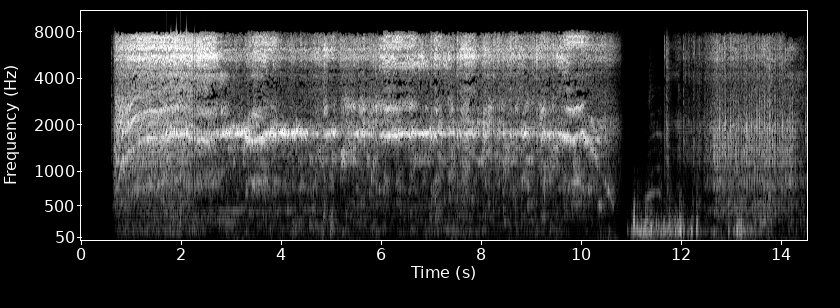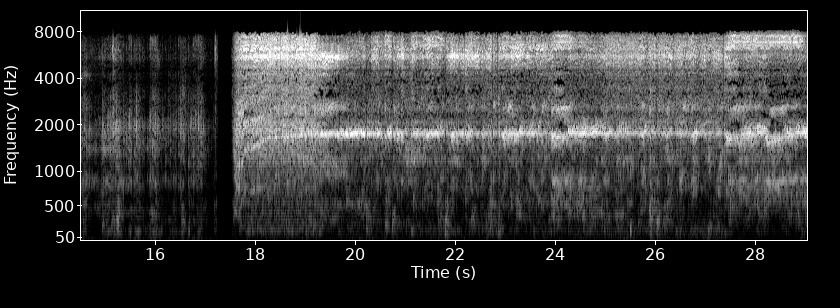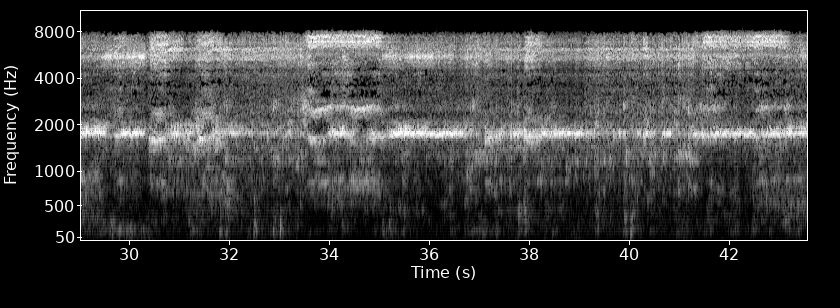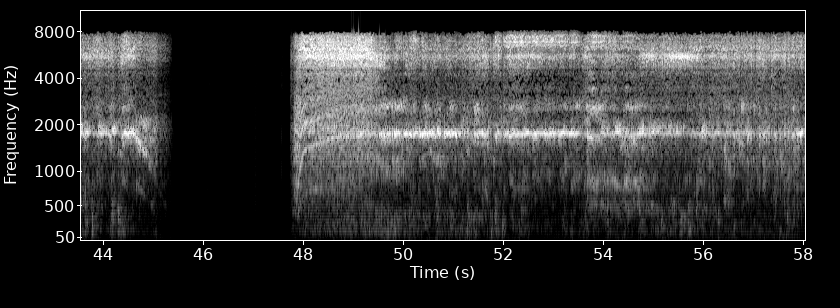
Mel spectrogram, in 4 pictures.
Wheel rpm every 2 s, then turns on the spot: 70, 220, 230, 230, 230, 40, 20, 20, 30, 210, 230, 230, 230, 230, 230, 230, 230, 220, 230, 230, 230, 230, 100, 10, 200, 230, 230, 230, 240.
12-16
